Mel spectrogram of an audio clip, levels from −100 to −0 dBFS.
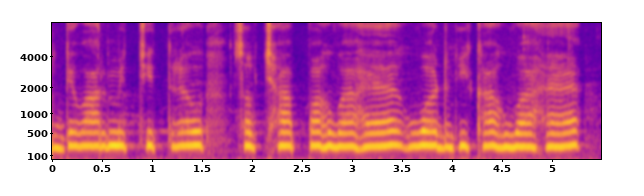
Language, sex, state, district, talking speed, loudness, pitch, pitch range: Hindi, female, Jharkhand, Palamu, 120 wpm, -14 LUFS, 255 Hz, 245-260 Hz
